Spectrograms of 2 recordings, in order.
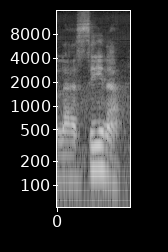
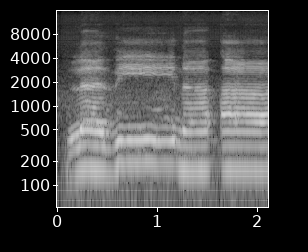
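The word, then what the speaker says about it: الذين: panjang empat harakat ya ya ayyuhalladzina dzi ladzi bukan Laina ladzina amaniru langsung masuk dua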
